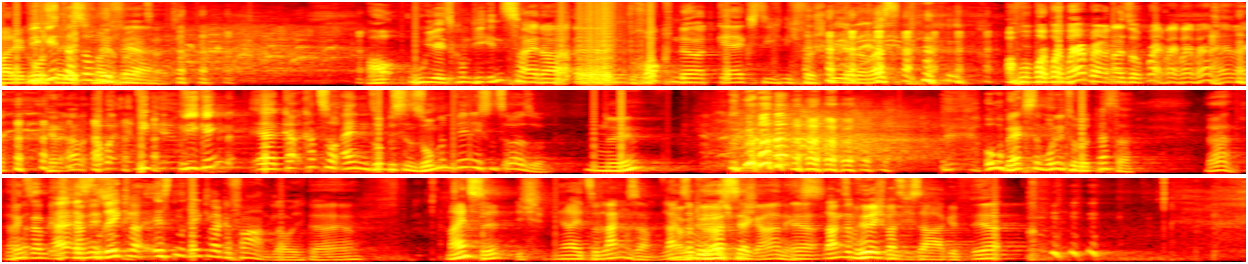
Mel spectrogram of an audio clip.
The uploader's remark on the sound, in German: Gästeliste Geisterbahn war live in Bremen.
